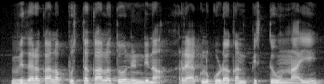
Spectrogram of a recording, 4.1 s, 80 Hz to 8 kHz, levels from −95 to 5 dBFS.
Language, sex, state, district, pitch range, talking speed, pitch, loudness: Telugu, male, Telangana, Hyderabad, 140-160 Hz, 120 wpm, 155 Hz, -15 LUFS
